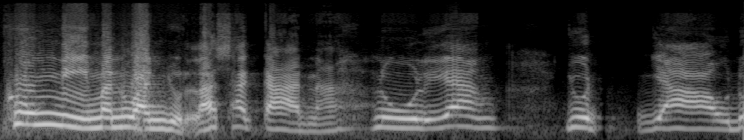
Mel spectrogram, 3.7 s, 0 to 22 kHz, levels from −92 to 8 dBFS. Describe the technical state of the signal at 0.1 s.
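Microphone overload runs from 0.07 to 1.06 s. The speech peaks sit about 12 dB above full scale, most likely from input gain set too high, so around a tenth of the samples have flattened tops that give a harsh, crackling edge to the loudest syllables.

A microphone volume step-down falls at 0.09 s, just inside the clipped stretch. The level of speech and background drops abruptly by about 2 dB in a single step, likely the call software reducing the device's input gain after detecting the distorted peaks.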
